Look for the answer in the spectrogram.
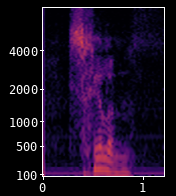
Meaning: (verb) to peel, pare (e.g. an apple); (noun) plural of schil
- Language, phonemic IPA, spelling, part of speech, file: Dutch, /ˈsxɪ.lə(n)/, schillen, verb / noun, Nl-schillen.ogg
